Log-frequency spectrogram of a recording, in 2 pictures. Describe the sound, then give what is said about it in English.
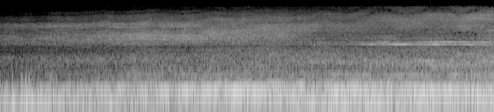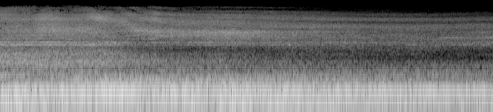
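Two Wizz Air planes preparing to take off produce a loud, steady jet roar: a deep, constant rumble topped by a high engine whine, with no sharp pass-by peak. “just as two Wizz Air planes come whirring past, preparing to take off”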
